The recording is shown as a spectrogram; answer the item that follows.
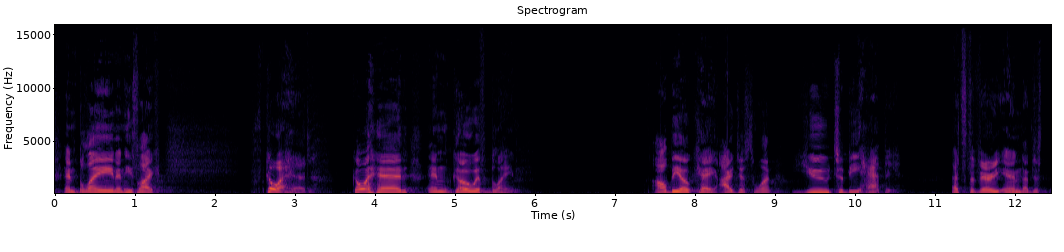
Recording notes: filled the pulpit at NPC this morning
